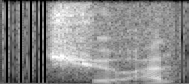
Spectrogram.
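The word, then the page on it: quan: tone 3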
